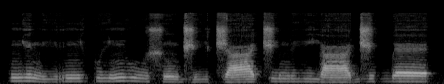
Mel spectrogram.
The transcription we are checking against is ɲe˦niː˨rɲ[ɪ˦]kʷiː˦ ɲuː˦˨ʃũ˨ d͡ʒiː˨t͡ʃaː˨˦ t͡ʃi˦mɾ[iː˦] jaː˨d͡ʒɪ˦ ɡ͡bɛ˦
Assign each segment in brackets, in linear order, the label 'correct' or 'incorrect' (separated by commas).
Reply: correct, correct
